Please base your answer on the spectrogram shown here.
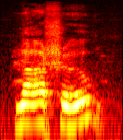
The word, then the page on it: naa shyl: Xyzyl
